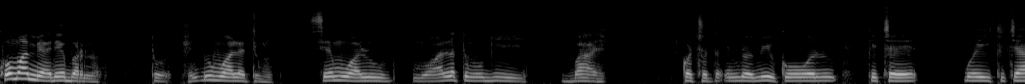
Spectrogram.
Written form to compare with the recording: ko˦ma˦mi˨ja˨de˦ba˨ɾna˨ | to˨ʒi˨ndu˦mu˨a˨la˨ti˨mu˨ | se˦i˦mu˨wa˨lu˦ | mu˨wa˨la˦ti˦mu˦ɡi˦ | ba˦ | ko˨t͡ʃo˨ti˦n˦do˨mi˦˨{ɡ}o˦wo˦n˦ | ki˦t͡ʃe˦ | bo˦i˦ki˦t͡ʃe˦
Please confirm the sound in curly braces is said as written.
no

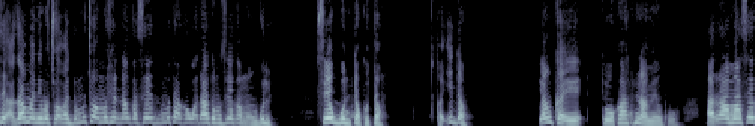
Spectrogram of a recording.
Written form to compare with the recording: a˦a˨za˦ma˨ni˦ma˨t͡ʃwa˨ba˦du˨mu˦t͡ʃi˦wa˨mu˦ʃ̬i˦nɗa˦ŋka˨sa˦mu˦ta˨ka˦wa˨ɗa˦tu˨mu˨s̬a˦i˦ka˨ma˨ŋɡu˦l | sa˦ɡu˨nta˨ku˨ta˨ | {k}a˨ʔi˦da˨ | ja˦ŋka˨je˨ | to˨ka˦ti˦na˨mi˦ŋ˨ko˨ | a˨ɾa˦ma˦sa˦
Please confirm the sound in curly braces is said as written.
yes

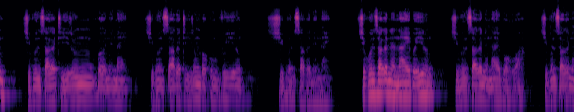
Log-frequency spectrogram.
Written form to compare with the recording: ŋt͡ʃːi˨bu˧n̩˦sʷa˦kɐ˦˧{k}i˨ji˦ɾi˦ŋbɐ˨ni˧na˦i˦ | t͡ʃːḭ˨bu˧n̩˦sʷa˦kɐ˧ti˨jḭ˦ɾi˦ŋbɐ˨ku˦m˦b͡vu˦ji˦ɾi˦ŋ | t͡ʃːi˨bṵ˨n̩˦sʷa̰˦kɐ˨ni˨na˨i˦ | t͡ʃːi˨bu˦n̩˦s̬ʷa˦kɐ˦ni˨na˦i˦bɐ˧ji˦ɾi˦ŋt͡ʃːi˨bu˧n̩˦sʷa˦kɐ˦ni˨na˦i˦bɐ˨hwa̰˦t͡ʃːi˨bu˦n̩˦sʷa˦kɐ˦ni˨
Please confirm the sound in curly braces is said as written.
no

